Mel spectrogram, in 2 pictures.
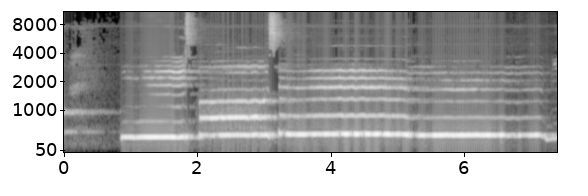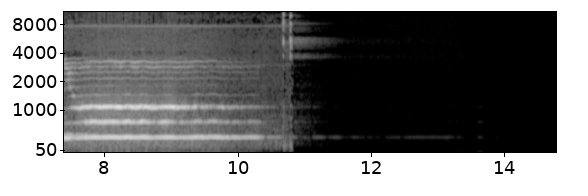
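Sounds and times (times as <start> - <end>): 
tenor singing: 0.9 - 10.3.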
